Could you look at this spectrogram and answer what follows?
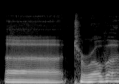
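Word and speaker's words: Terrova: They have the 12-volt, 24-volt, 36-volt Minn Kota Tarova. Am I pronouncing that right? I never pronounce that right. I think Tarova's right.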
